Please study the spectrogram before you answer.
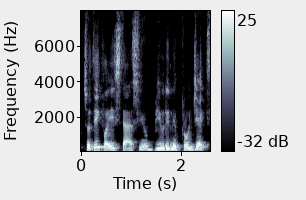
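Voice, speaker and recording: A man's voice: mid-range voice, moderate pace, darkish tone. A man with a Nigerian accent speaking as an interview guest, making his points emphatically with parables and rhetorical questions, like someone preaching. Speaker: podcast guest, real estate business executive. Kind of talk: conversational interview with opinionated advice.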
